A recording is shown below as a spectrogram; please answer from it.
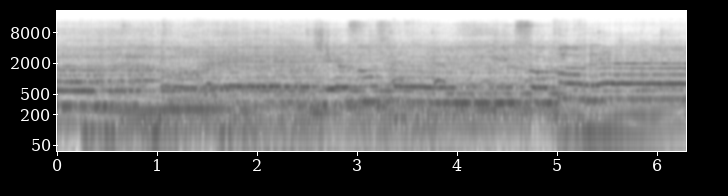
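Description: Church choir of men and women singing a hymn together from song sheets, a woman singing into a microphone in front. The notes are long and held, with wavering vibrato.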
